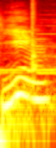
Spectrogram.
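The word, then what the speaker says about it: 荧: even the chinese kanji used for her character pronounced yin means glimmering or fluorescent so yeah illuminating isn't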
